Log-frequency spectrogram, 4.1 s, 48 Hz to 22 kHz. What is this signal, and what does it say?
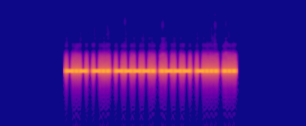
Morse code, heard as a keyed tone, about 40 wpm, 700 Hz. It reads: KD9JBS
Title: USA Call Signs Repeated 3x 40wpm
